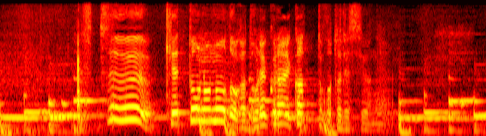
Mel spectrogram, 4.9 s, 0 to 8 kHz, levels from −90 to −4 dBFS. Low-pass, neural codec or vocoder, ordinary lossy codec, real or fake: 7.2 kHz; vocoder, 44.1 kHz, 128 mel bands, Pupu-Vocoder; none; fake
